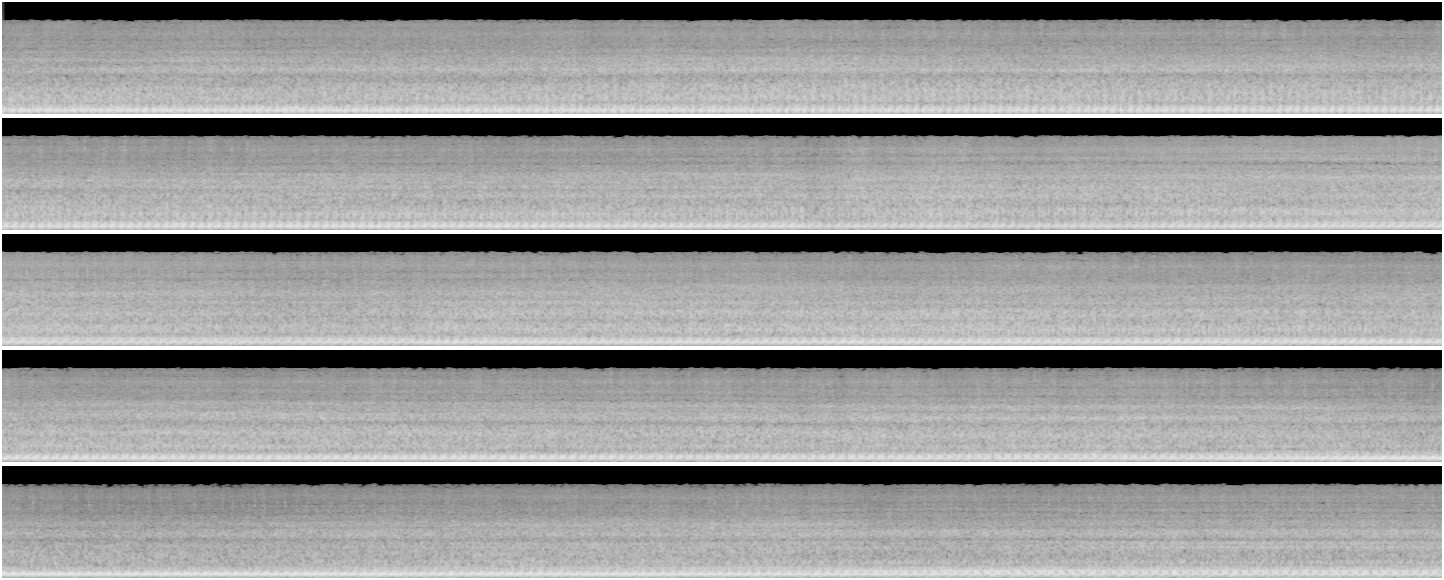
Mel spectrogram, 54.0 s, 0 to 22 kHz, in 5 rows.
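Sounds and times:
garden tractor engine running: 0:00.0 - 0:54.0
snowblower blowing snow: 0:00.0 - 0:54.0.

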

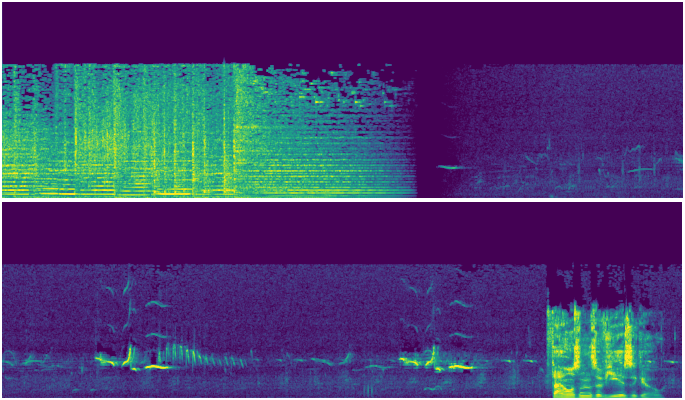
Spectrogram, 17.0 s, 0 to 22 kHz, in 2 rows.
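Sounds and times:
small birds chirping: 0:05.4 - 0:17.0.

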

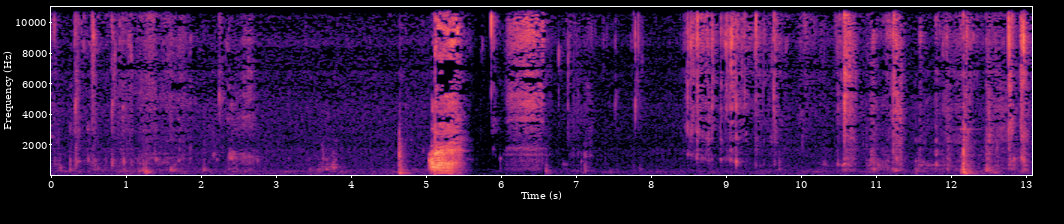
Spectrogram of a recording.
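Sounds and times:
crunchy chewing of fried chicken: 0:00.0 - 0:02.8, 0:06.7 - 0:13.0.

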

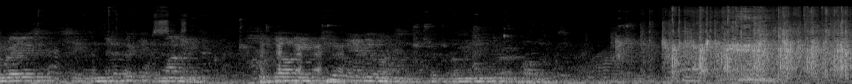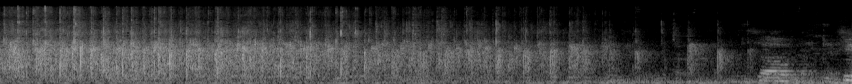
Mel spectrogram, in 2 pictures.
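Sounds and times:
audience applauding: 0:06.5 - 0:16.0.

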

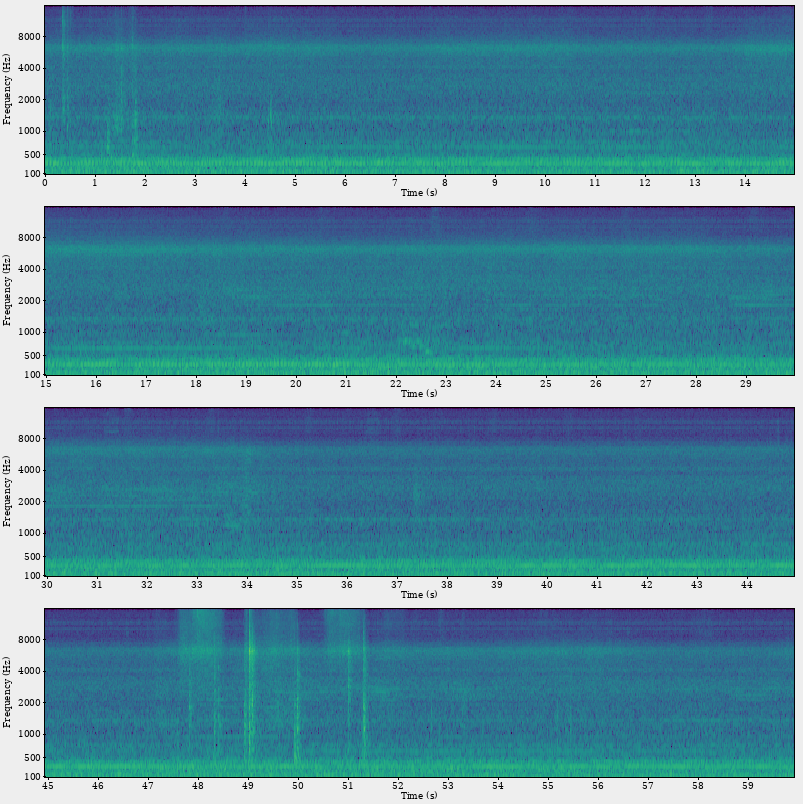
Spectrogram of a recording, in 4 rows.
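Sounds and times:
electrical hum with pitched tones: 0:00.0 - 0:59.9.

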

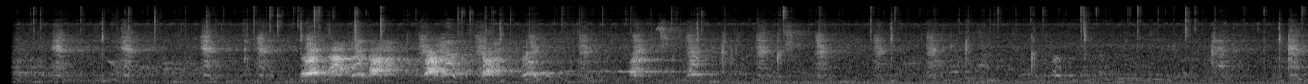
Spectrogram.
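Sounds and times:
dogs barking: 0:00.5 - 0:09.5.

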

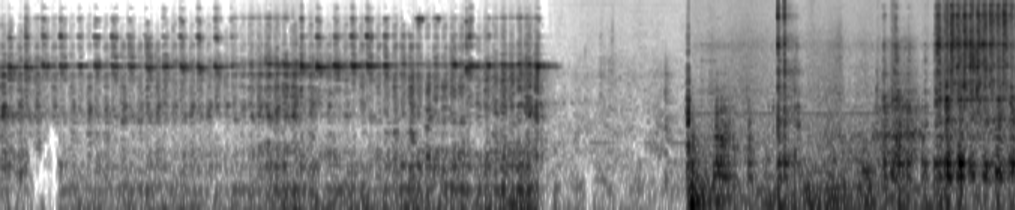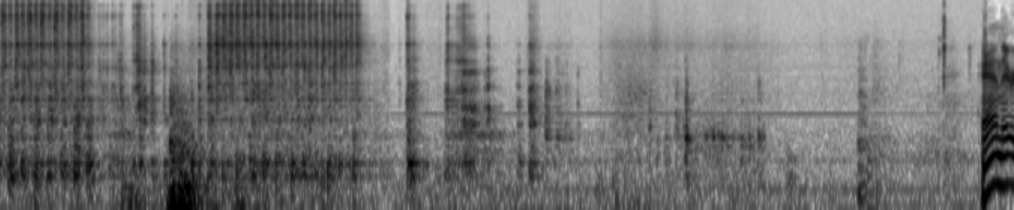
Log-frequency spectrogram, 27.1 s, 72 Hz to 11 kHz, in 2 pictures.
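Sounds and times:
metal filing rasp: 0:00.0 - 0:07.4, 0:11.7 - 0:20.8.

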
